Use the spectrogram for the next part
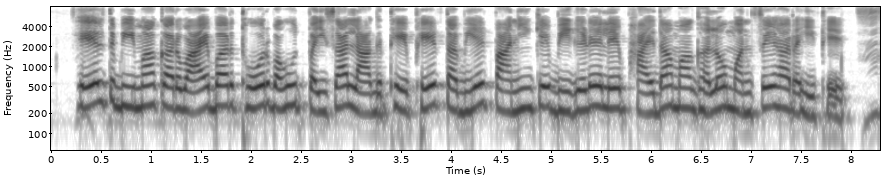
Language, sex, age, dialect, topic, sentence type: Chhattisgarhi, female, 60-100, Central, banking, statement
